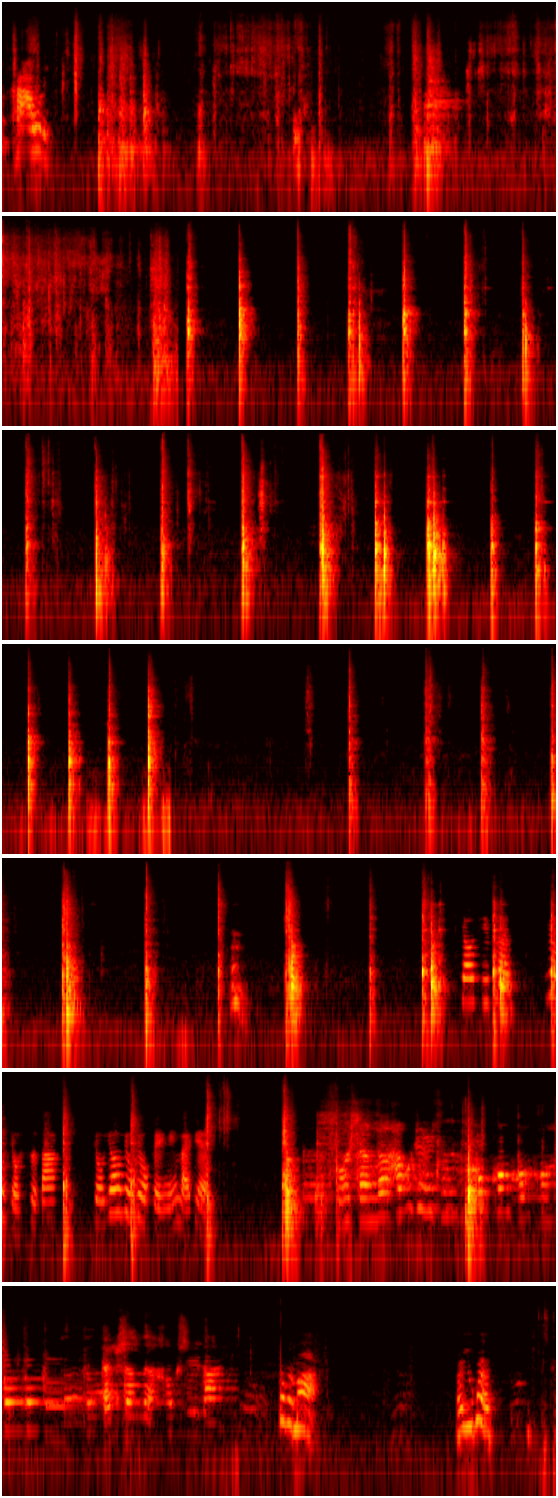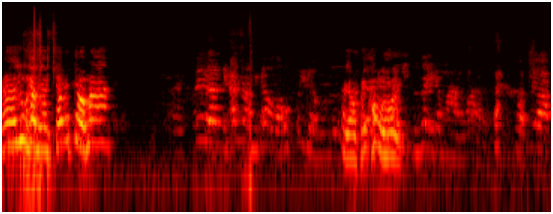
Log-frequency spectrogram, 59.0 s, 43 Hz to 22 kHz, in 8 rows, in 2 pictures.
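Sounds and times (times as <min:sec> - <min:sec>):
faint handling noise: 0:00.1 - 0:09.8
knife chopping on cutting board: 0:09.4 - 0:10.0, 0:10.6 - 0:12.9, 0:13.6 - 0:14.5, 0:16.0 - 0:16.3, 0:16.9 - 0:17.1, 0:18.0 - 0:18.3, 0:19.0 - 0:20.7, 0:21.3 - 0:24.4, 0:27.8 - 0:28.0, 0:28.6 - 0:28.8, 0:29.5 - 0:29.7, 0:30.4 - 0:30.6, 0:33.3 - 0:33.6, 0:35.2 - 0:35.5, 0:36.1 - 0:36.3, 0:40.7 - 0:40.9.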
